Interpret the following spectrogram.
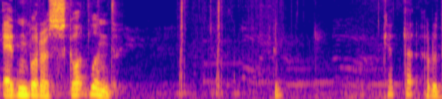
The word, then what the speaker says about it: Edinburgh: It is pronounced Edinburgh.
